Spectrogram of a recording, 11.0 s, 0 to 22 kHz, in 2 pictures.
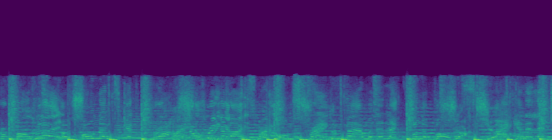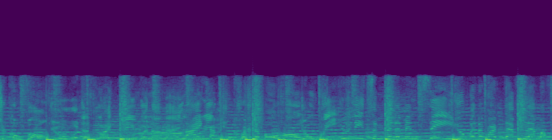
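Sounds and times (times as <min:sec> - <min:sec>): man rapping: 0:00.0 - 0:11.0.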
